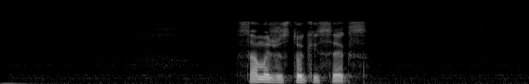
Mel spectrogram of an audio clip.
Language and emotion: Russian, neutral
